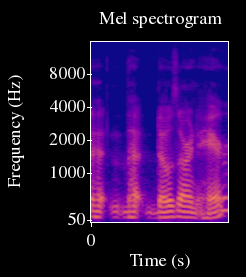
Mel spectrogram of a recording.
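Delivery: earnest, sincere and puzzled confusion. Voicing a character who looks at another player: sincere confusion. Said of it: "with the most sincere".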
